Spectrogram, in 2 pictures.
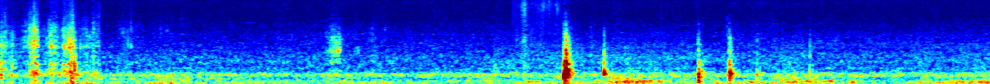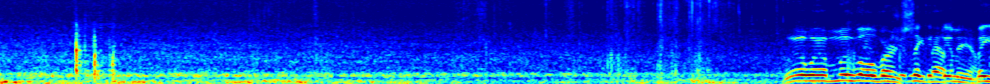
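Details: Buzzing of a honey bee swarm during its capture: a continuous mid-low hum with scattered taps and knocks, then a brief burst of louder, tonal noise at the close.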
